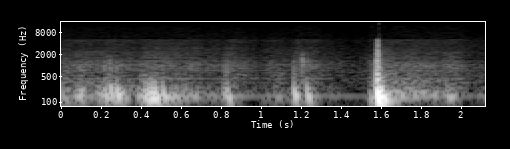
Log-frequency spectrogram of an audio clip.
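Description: Soft bumps and knocks from handling at a table, picked up by a chamber microphone over a low steady hum; one sharper knock about one and a half seconds in is the loudest.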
